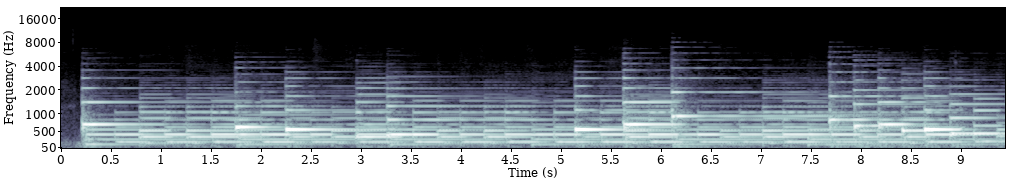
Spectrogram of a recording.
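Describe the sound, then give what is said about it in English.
Piano plays the melody of Chopin's D-flat Nocturne Op. 27 No. 2 over a steady Alberti bass of broken chords, flowing at a moderate, even volume with gentle melodic accents. “If we take the great D-flat Nocturne Opus 27, number 2, and we put an Alberti bass under it, it might sound something like this.”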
